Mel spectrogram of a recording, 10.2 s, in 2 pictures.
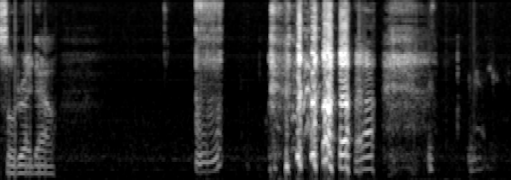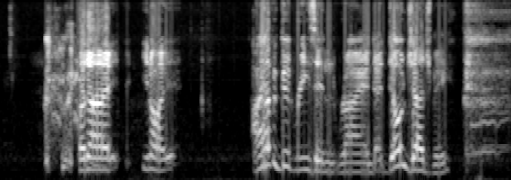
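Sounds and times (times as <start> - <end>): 
speech: 0.0 - 0.7, 2.0 - 2.3, 3.4 - 4.8, 5.7 - 7.0, 7.6 - 9.9
fart: 1.9 - 2.3
laughter: 2.7 - 4.4.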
